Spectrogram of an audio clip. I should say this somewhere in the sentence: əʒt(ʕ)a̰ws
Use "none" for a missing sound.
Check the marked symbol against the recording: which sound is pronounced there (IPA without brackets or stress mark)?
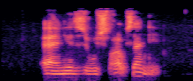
ʁ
